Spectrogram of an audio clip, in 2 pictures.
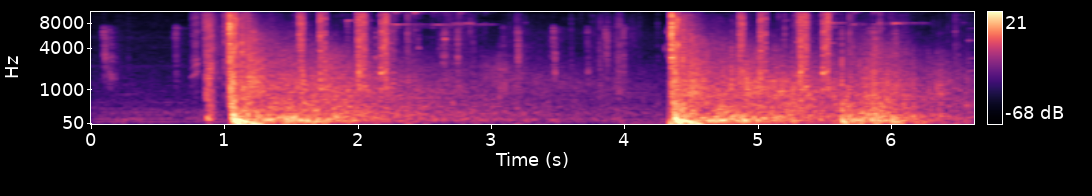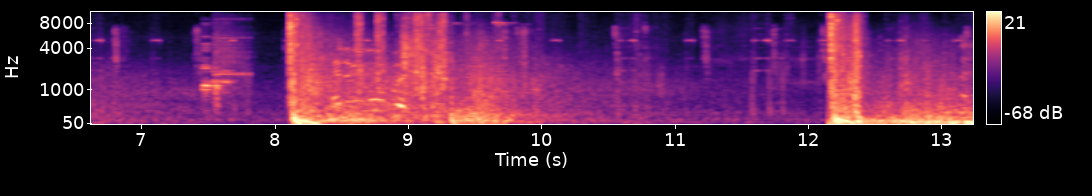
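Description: A rifle fires loud single shots, each echoing and slowly fading.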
